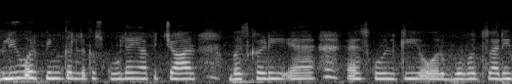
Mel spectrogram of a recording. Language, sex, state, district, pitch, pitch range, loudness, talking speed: Hindi, female, Bihar, West Champaran, 265 Hz, 260-275 Hz, -17 LUFS, 210 wpm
